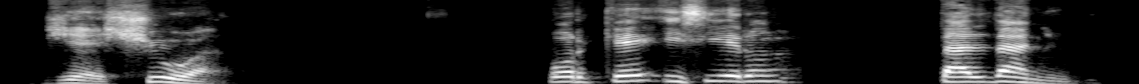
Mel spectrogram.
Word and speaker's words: Yeshua: O sea, Jesús en hebreo se dice Yeshua.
